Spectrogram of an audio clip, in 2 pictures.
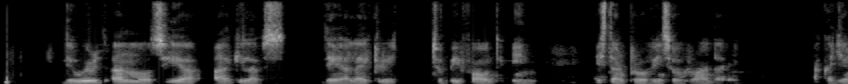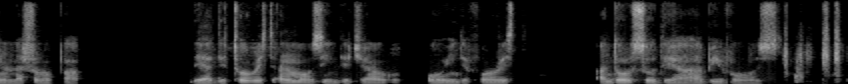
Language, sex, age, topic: Kinyarwanda, male, 18-24, agriculture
